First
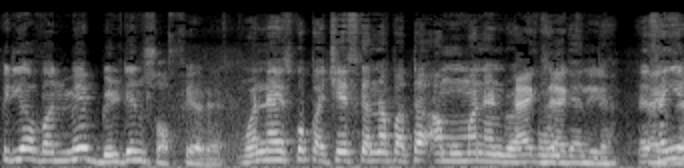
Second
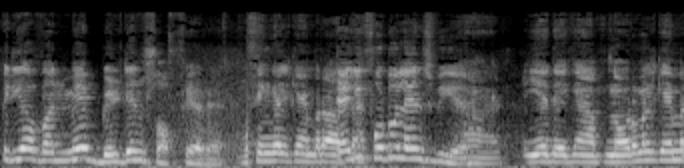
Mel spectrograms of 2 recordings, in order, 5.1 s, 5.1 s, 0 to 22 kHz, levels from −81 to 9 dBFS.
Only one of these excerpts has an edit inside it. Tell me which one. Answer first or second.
second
